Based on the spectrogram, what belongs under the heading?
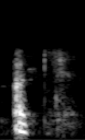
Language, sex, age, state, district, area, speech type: Urdu, female, 18-30, Delhi, East Delhi, urban, conversation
